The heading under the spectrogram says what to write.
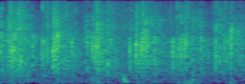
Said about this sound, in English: Yes. All right, that's a big clap. We'll do that.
